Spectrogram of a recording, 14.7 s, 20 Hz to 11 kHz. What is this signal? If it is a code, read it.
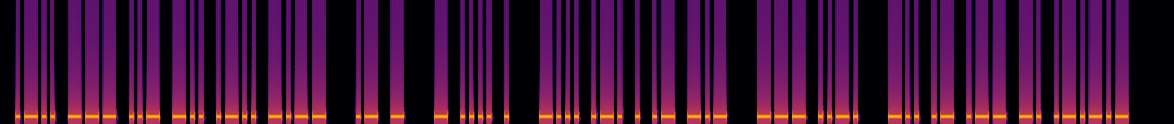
Morse code, heard as a keyed tone, about 22 wpm, 700 Hz. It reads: LOUDLY AT THE BREAK OF DAWN.
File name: Difficult Sentences with Hints - 22wpm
